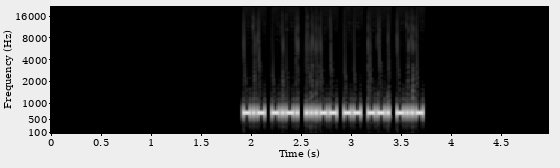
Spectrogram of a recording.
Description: Morse code, heard as a keyed tone, about 51 wpm, 700 Hz. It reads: KC3MGX
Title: USA Call Signs - 6 Characters - 50wpm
